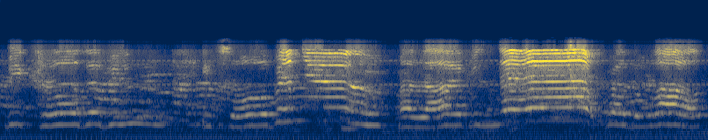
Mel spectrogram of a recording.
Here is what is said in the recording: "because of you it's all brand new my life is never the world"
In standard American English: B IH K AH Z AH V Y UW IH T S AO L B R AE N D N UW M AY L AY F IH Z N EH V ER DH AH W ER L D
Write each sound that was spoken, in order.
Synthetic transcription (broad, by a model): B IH K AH Z AH V Y UW IH T S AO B IH N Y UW M AY L AY F IH Z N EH F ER DH AH W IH L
